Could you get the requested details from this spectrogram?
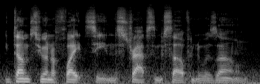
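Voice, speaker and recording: A young man streaming a narrative game, reading its text aloud in a hushed, dramatic way and chatting with viewers. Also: low-pitched, quick pace, creaky, a little hiss or hum.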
